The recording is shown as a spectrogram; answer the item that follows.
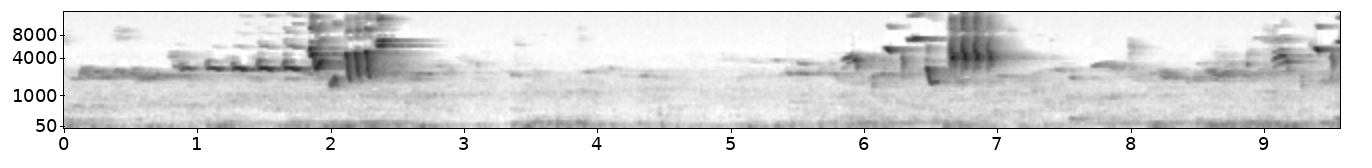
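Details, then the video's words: Nightingale phrases: a run of repeated piping notes ending in a loud crackling trill, a pause, then a second sharp rattling burst, over steady low rumbling background noise. "Cantec de privighetoare - Nightingale's song"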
